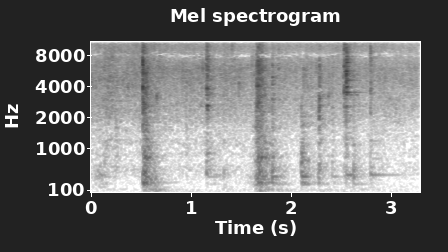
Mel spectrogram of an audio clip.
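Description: Tomatoes stewing in a covered pan get stirred, a soft sizzle broken by several distinct spoon scrapes and knocks against the pan in an uneven rhythm, close and fairly quiet, with no talking.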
